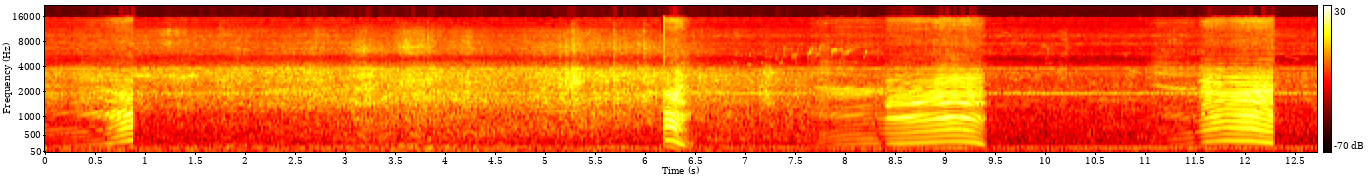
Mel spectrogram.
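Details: Tame cows grazing alongside their calves give four loud, harmonic moos spread unevenly across the stretch, some sweeping down then rising, the last two drawn out for about a second each, over a steady low background hum.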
